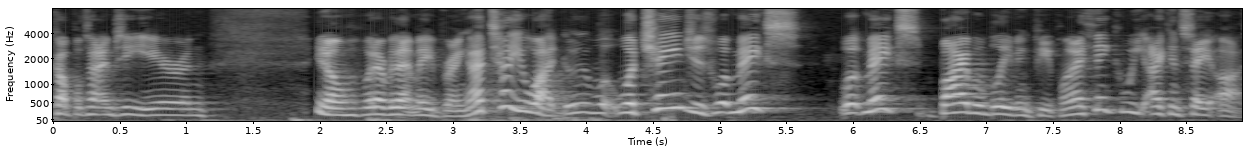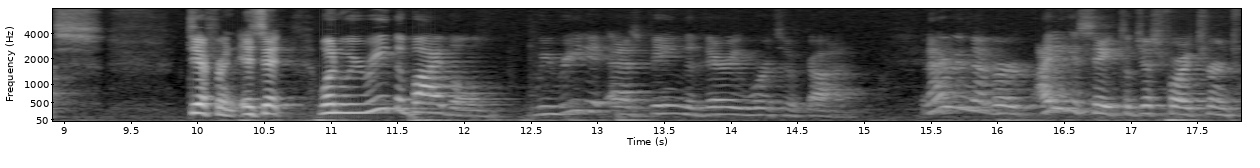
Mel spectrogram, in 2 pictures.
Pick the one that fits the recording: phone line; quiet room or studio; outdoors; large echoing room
large echoing room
